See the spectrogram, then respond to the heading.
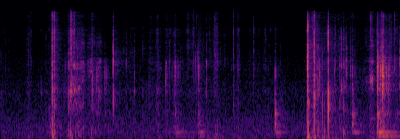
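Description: A solid, dry orange soap bar, held in the palm, is shaved into thin curls with a metal utility blade. The result is a series of quiet, dry, crisp scraping and crackling cuts with bright, high-frequency texture. The cuts grow louder and denser toward the end, each dying away almost instantly.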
